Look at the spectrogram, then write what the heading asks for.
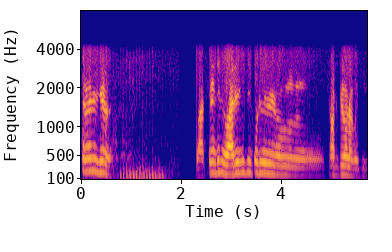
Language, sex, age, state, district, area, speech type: Odia, male, 60+, Odisha, Gajapati, rural, conversation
